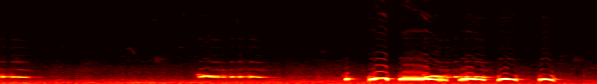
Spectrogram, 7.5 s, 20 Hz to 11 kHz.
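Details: Kuk 3 style spotted dove, local bird, used to stimulate breeding drive in other doves; faint higher wavering trills first, then a strong burst of about six loud arched coos.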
